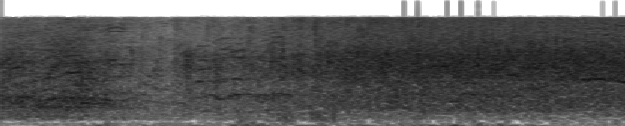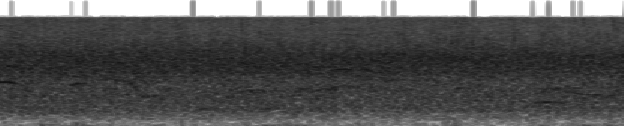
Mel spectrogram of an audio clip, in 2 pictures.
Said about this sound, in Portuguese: Se deixar, aplaude a noite toda, meus irmãos.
